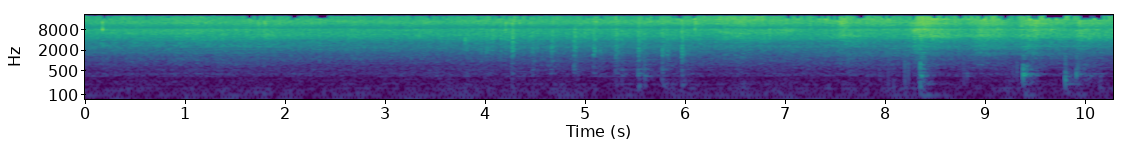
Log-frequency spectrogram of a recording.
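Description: Spices and chillies sauté in a pan for kuzhambu, giving a steady, even sizzle throughout. Light scraping and stirring clicks come in midway and grow a little louder toward the end.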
